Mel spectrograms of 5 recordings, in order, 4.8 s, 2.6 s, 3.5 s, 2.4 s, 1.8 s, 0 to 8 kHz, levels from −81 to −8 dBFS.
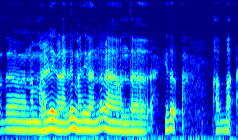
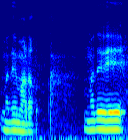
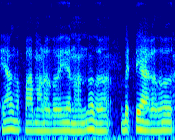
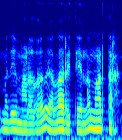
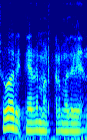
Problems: none marked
